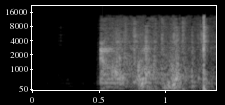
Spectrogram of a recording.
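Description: After a brief silence, a car engine idles with a steady rumbling hum, broken near the end by a short sharp click; the car has been pulled over by a police officer on a residential street in the rain. No one speaks.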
